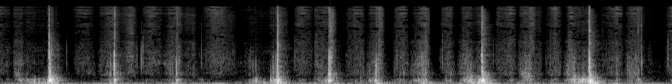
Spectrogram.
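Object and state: Milk chocolate bar being shaved with a knife.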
